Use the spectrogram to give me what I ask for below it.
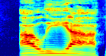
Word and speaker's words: Aliyah: And I'm avoiding that word because I'm going to butcher it. Aliyah. – You're doing great.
